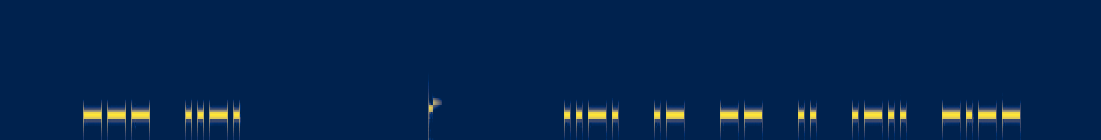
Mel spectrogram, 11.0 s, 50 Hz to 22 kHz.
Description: Morse code, heard as a keyed tone, about 20 wpm, spaced as for 14 wpm, 690 Hz. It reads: OF FAMILY
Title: 2x Character Spacing - Top 500 Words - 20wpm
